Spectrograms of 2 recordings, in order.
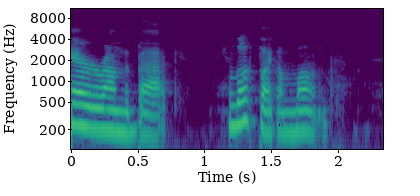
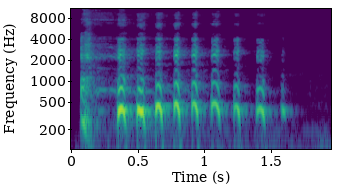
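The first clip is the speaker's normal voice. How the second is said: high, loud rippling laugh; high giggle; 10 semitones higher, 10 dB louder than usual. Real, not acted. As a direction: burst into a delighted high-pitched laugh. Breaks off reading, laughs at rat.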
